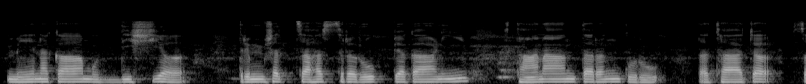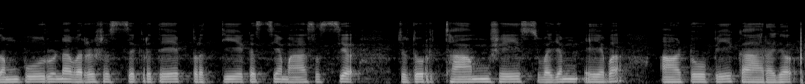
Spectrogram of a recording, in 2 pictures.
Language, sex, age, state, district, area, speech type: Sanskrit, male, 18-30, Karnataka, Bellary, rural, read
